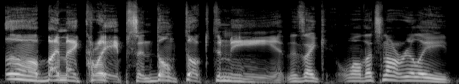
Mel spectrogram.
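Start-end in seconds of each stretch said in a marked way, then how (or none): 0.0-2.8 slow, higher, dismissive Frenchman caricature; haughty French-accented grumble; mock French accent. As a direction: brush them off in a thick French accent. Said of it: "But the French are like".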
